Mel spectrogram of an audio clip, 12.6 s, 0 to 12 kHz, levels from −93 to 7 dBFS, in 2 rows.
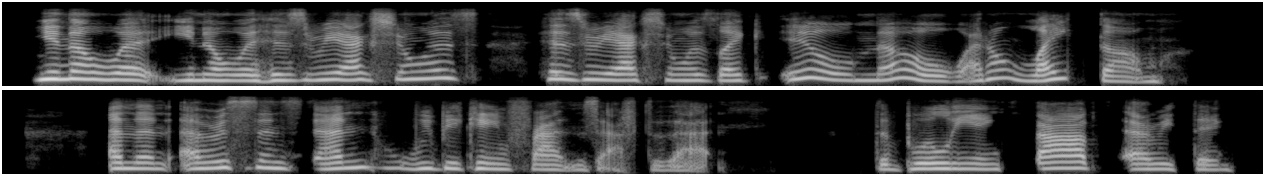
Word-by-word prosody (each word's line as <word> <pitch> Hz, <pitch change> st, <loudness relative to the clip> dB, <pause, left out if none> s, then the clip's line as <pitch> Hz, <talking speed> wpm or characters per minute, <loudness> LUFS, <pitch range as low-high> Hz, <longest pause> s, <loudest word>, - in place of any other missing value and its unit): you 285 Hz, +1 st, +9 dB
know 290 Hz, -1 st, +7 dB
what 260 Hz, -2 st, +2 dB
you 240 Hz, -1 st, -1 dB
know 235 Hz, -1 st, +3 dB
what 230 Hz, -1 st, +2 dB
his 235 Hz, +2 st, -1 dB
reaction 260 Hz, +2 st, +1 dB
was? 320 Hz, +1 st, -2 dB, 0.3 s
His 285 Hz, -2 st, 0 dB
reaction 245 Hz, -2 st, 0 dB
was 235 Hz, -1 st, -4 dB
like, 230 Hz, +7 st, -2 dB
"Ew, 290 Hz, -4 st, 0 dB
no, 240 Hz, -, -1 dB
I 225 Hz, -, -3 dB
don't 310 Hz, -2 st, -3 dB
like 260 Hz, +9 st, +2 dB
them." 195 Hz, -3 st, -5 dB, 1.0 s
And 235 Hz, 0 st, +3 dB
then 225 Hz, -2 st, -1 dB
ever 240 Hz, +4 st, +1 dB
since 250 Hz, -2 st, -3 dB
then, 245 Hz, +6 st, +1 dB
we 235 Hz, -2 st, -3 dB
became 225 Hz, -2 st, -1 dB
friends 190 Hz, -2 st, -4 dB
after -, -, -13 dB
that. -, -, -9 dB, 0.8 s
The 195 Hz, -1 st, -5 dB
bullying 220 Hz, 0 st, 0 dB
stopped, 245 Hz, +2 st, +5 dB
everything. 200 Hz, -3 st, -4 dB
235 Hz, 155 wpm, -22 LUFS, 220-265 Hz, 1.0 s, you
